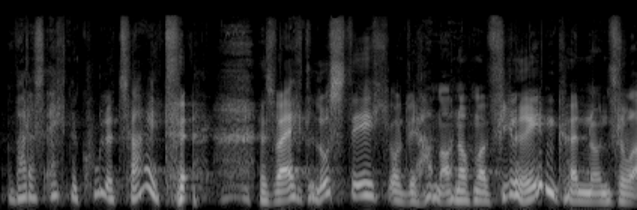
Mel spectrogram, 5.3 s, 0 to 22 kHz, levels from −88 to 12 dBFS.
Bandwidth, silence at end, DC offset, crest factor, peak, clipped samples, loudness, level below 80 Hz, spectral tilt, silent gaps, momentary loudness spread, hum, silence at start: 17 kHz; 0 s; under 0.1%; 22 dB; -6 dBFS; under 0.1%; -29 LUFS; -84 dBFS; -5 dB/octave; none; 11 LU; none; 0.05 s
